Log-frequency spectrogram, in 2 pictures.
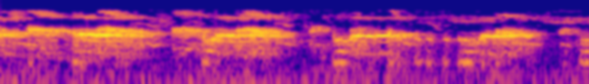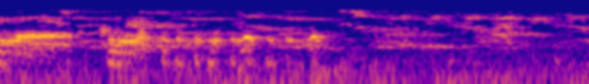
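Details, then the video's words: Harsh, repeated croaks from a white-breasted waterhen, loud at first and about one per second, then growing fainter, quicker and more broken toward the end "ডাকপাখি বা ডাহুকের ডাক। White breasted water-hen."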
